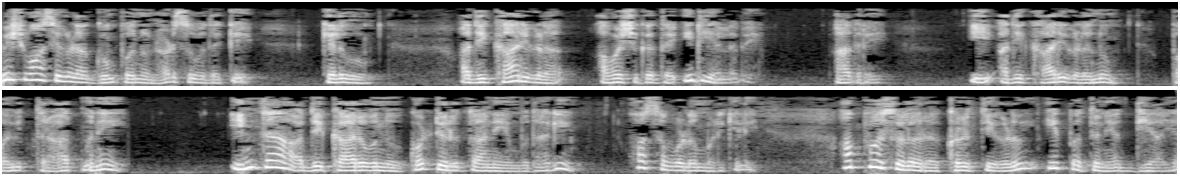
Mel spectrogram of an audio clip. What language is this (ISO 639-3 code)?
kan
